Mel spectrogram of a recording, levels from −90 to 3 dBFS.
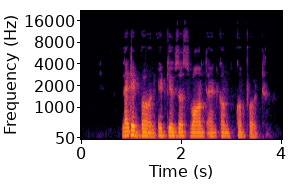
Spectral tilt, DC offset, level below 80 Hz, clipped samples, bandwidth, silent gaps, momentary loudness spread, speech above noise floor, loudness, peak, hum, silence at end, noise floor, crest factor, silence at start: -8.5 dB/octave; under 0.1%; -56 dBFS; under 0.1%; 11.5 kHz; none; 10 LU; 48 dB; -22 LUFS; -2 dBFS; none; 0.35 s; -69 dBFS; 20 dB; 0.85 s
